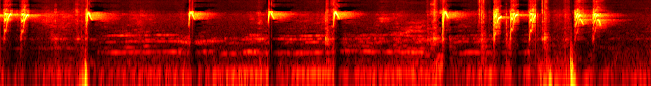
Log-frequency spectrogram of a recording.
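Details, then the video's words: Brown-throated sunbird singing briskly, used to teach other birds: a rapid series of shrill high chirps, spread out at first, then crowding into fast bursts, over a low background hum. "Pancingan Suara Kolibri Kelapa Gacor"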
